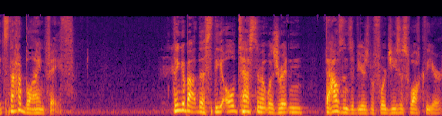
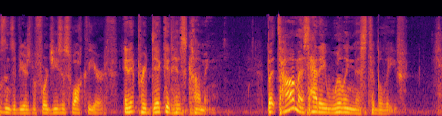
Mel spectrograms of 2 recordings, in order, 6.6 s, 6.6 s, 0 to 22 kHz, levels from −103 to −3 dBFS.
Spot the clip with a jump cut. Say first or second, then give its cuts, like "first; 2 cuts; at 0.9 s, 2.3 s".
second; 2 cuts; at 1.8 s, 3.8 s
